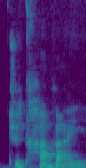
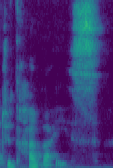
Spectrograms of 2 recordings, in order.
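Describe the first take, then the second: First: The final s is silent. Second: The final s is pronounced aloud. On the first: The speaker calls it right. "mas ele não se pronuncia" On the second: The speaker calls it wrong. "Eu não vou dizer"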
